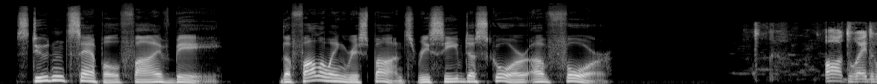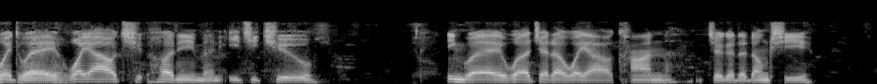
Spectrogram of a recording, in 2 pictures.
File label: chinese conversation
